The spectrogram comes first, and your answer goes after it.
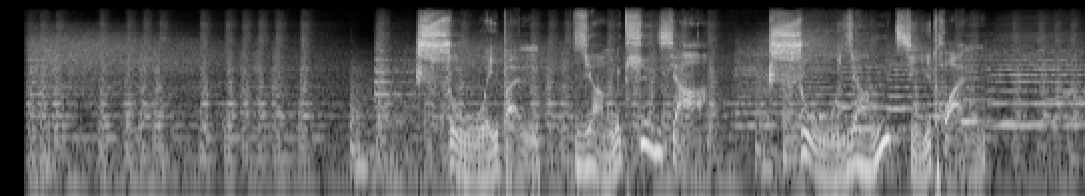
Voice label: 国语男 企业宣传类; 蜀杨集团

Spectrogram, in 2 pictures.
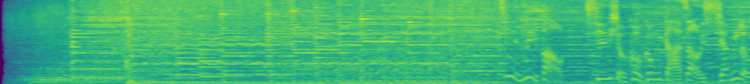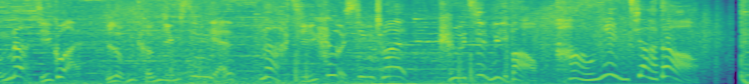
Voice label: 国语男 广告 食品类; 故宫健力宝祥龙纳吉罐广告

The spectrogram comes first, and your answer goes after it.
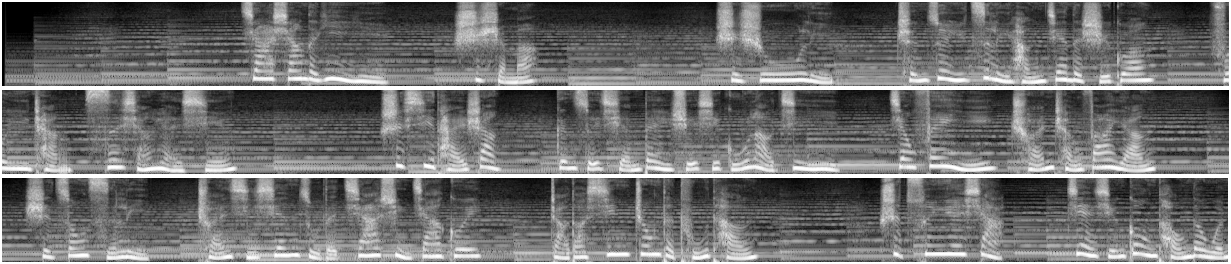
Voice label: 国语女-普通专题; 家乡的意义

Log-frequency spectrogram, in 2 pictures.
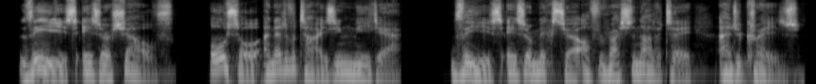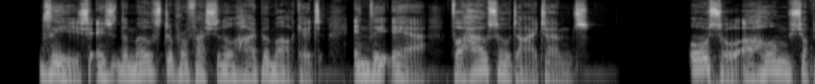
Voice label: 英语男, 温暖动听科技

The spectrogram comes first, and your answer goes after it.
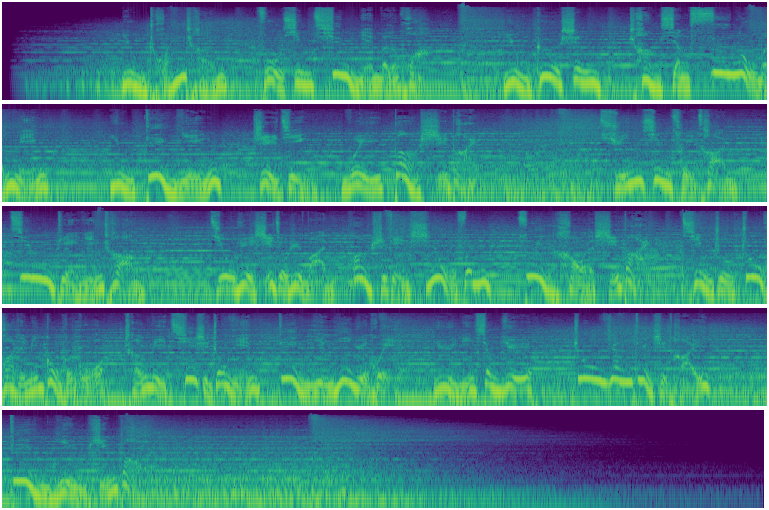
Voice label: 国语男-卫视宣传; 中央电视台电影频道; 最好的时代 庆祝中华人民共和国成立70周年电影音乐会

